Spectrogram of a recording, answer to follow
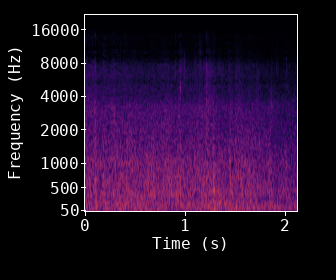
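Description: Steady rumble of brick and debris collapsing as a house's front wall and chimneys are demolished, with no single sharp crash standing out.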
